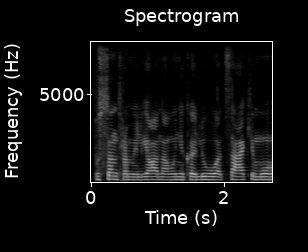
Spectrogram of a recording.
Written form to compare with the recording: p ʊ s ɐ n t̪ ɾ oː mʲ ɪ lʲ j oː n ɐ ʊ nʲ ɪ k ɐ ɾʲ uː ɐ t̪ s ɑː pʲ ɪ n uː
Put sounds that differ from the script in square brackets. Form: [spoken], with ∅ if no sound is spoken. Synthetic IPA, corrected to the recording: p ʊ s ɐ n t̪ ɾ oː mʲ ɪ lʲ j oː n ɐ ʊ nʲ ɪ k ɐ [lʲ] uː ɐ t̪ s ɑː [kʲ] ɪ [m] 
